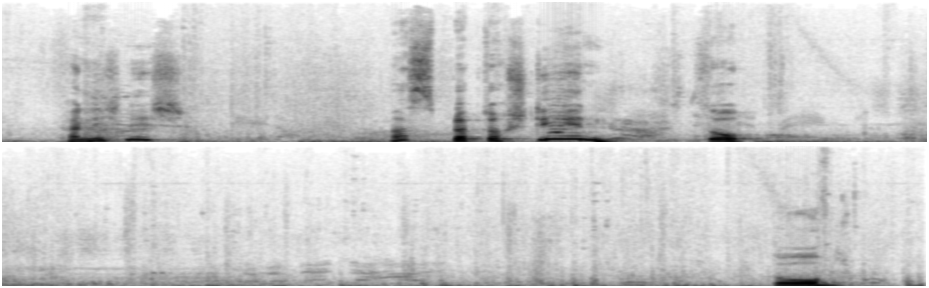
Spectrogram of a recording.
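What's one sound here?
A large beast growls.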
